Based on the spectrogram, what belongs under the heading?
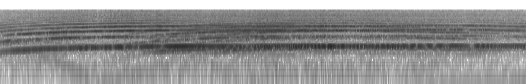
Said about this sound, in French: Les sirènes annoncèrent la présence d'un avion ennemi, qui, après avoir survolé la ville deux fois de suite, disparut.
